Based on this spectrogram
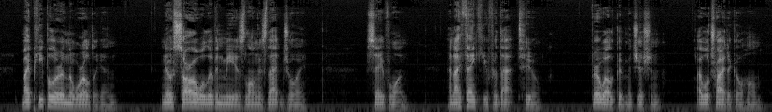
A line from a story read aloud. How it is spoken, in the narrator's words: she answered him gently, saying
